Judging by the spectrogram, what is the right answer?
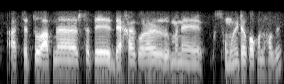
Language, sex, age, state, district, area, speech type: Bengali, male, 30-45, West Bengal, Purba Bardhaman, urban, conversation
